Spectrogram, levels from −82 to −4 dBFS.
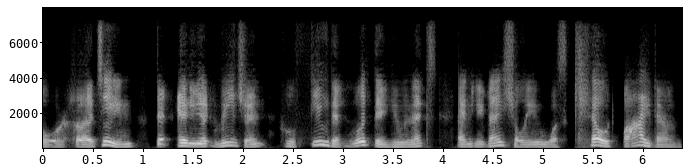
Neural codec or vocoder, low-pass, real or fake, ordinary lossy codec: codec, 16 kHz, 1 kbps, FreqCodec, smaller model; 7.2 kHz; fake; MP3, 64 kbps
